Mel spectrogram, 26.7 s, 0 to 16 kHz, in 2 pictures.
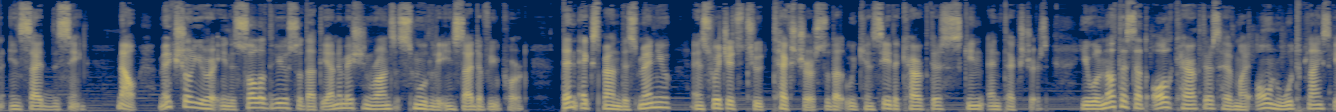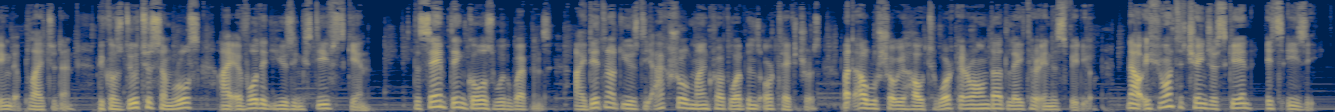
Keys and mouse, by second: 0.8-1.4 middle drag, 1.5 shift+middle click, 2.0 middle click, 3.2 shift+middle click, 3.6 ctrl+Tab, 3.8 a, 4.0 a, 5.3-6.2 drag, 10.9-13.7 middle drag, 19.6 f, 20.6-20.9 middle drag, 21.9 ctrl+z, 22.9 ctrl+z, 23.7 g, 24.4 g, 24.6 ctrl+Tab, 24.9 ctrl+Tab.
